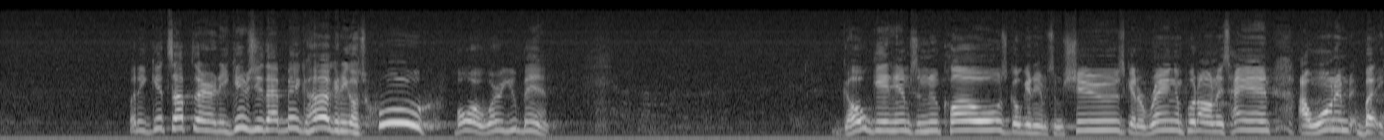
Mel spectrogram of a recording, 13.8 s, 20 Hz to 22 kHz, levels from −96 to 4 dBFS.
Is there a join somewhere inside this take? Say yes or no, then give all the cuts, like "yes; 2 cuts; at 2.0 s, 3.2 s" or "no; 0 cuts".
no; 0 cuts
